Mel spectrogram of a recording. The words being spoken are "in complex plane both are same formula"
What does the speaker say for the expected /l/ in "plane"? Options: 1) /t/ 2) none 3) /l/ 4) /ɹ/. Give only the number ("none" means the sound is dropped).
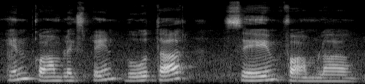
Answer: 2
